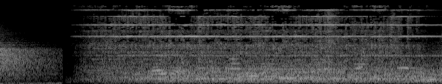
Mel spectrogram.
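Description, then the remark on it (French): On France Musique radio, after a brief hiss, a shrill electric ringing tone announcing Roselyne Bachelot's segment bursts in and rings continuously at a steady high pitch, fairly loud, over a dense background murmur of voices. “Et cette sonnerie annonce l'heure de la chronique de Roselyne Bachelot.”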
